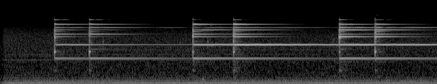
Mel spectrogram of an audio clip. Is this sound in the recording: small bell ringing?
yes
